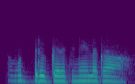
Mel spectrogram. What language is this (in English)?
Hindi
